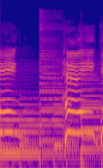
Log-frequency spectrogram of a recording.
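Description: A man singing long, wavering held notes over a strummed steel-string acoustic guitar. A little past halfway he slides up into a new sustained note.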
